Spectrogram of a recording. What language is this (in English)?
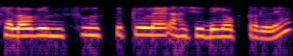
Malayalam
